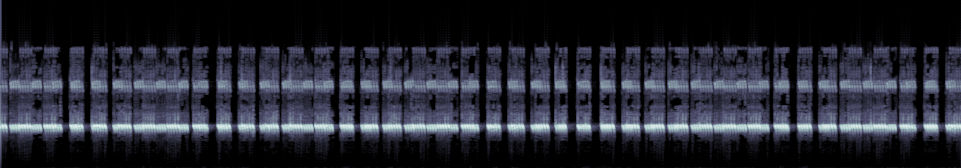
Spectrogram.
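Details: High, shrill stridulation from two crickets, long runs of rapid pulses with short uneven breaks as their calls interleave; a clean recording with no other sounds.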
